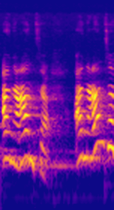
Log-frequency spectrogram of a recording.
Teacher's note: بعد النون الساكنة أتى حرف العين وحرف العين من حروف الإظهار، فنطقنا بالنون الساكنة ظاهرة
